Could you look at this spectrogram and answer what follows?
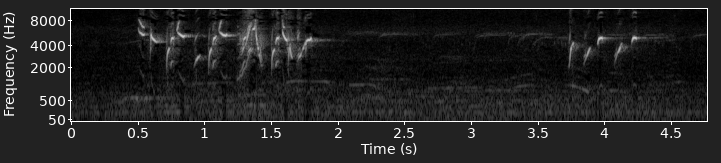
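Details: Distinctive 'qal' song of a European goldfinch: a lively second-long phrase of high, sharp twittering notes, a short pause, then a brief cluster of three or four rising chirps.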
